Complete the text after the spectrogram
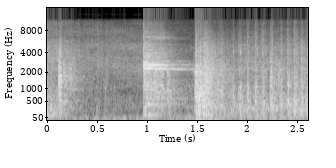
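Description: A skateboard lands with loud sharp clacks.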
